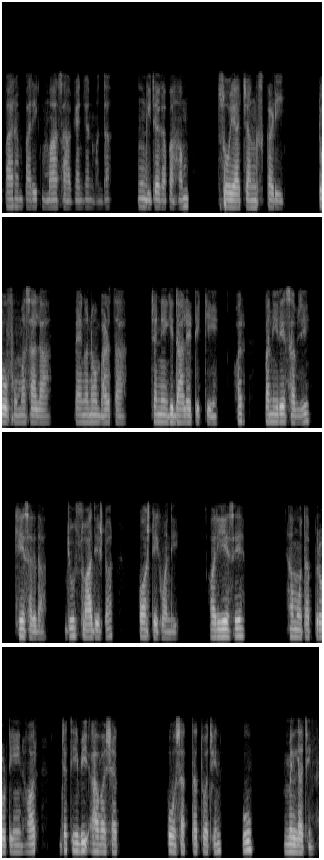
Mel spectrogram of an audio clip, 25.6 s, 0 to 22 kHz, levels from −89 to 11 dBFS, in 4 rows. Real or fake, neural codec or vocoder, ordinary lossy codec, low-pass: real; none; none; 5.4 kHz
